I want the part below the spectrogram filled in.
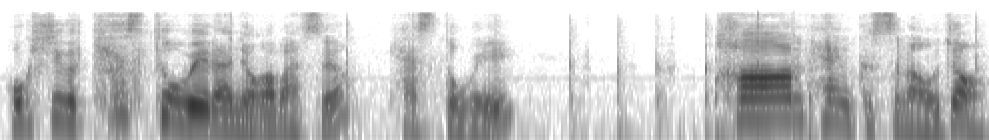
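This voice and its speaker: A man giving a grammar lecture. He is playful and animated, switches between formal and blunt casual speech, and acts out sample replies. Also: sits high, normal speed.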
